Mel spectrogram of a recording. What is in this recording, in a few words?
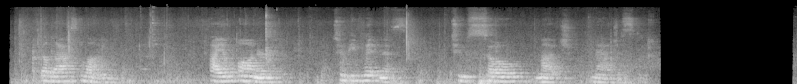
Narration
